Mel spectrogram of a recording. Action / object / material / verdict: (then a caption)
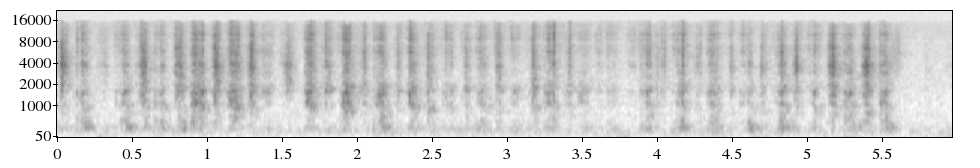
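scrape / coated paper scratch-art sheet scratched with a wooden stylus / coated paper / none. A wooden stylus tip scratches a flat, black-coated paper scratch-art card held flat by one hand, making a fast series of short, dry, bright rasping strokes. The scratching is quiet and steady with almost no low end, eases briefly in the middle, then picks up again before fading at the end.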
